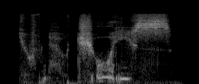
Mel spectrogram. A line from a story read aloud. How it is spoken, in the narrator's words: Mary whispered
